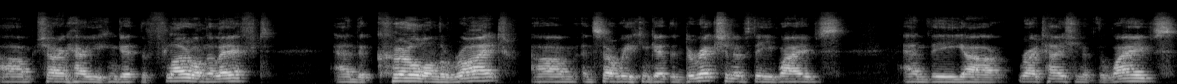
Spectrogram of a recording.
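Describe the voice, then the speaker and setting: A man talks at a fairly slow pace with a medium pitch and fairly even intonation, in an ordinary speaking voice. His loudness rises and falls by big amounts. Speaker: neuroscience professor giving a research talk. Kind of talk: academic lecture. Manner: frequent filler words.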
